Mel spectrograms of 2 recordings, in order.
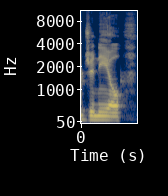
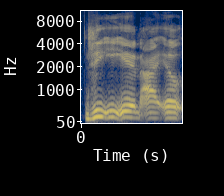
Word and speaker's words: Genile: Just think Captain and Tennille and replace the T with the G. There it is. Genile, everybody. Well, Genile, absolutely pleasure to have you here.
